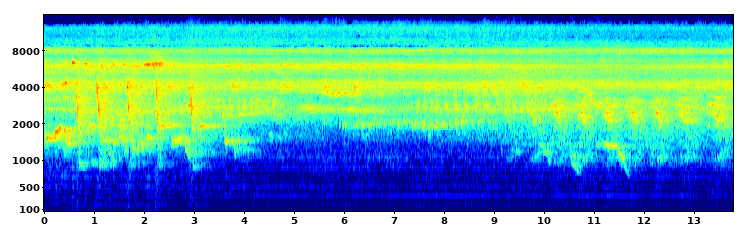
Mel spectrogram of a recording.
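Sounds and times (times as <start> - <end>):
jungle ambience: 0.0 - 13.7.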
